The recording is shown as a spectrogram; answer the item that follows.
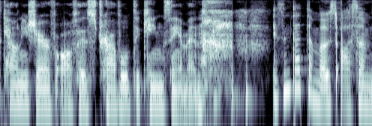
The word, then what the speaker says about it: King Salmon: I heard somebody pronounce it King Salman. I'm like, I don't think that's how that goes. If it's in Alaska, it's salmon. You darn well know it is.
